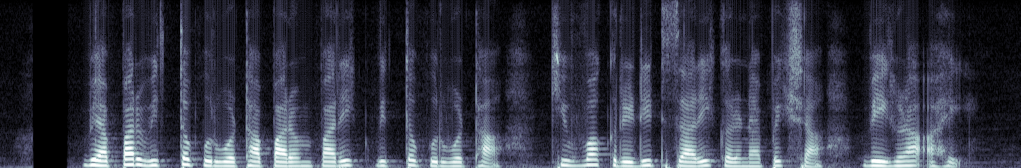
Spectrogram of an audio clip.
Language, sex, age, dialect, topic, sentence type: Marathi, female, 25-30, Northern Konkan, banking, statement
